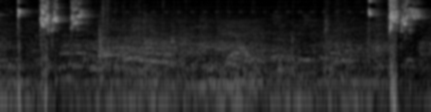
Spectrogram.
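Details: Morning chirping from pastel gray and green lovebirds: an opening burst of three or four shrill, buzzy chirps, a long quieter stretch, then another tight cluster of sharp chirps.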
